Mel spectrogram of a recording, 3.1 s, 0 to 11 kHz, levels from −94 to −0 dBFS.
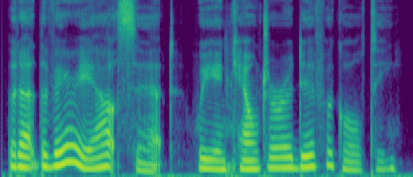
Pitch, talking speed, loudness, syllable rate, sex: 190 Hz, 175 wpm, -17 LUFS, 5.8 syllables/s, female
